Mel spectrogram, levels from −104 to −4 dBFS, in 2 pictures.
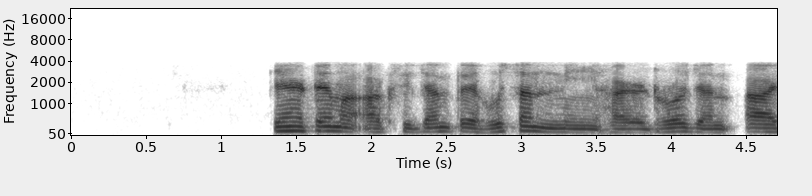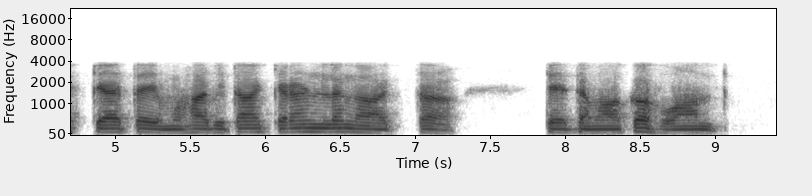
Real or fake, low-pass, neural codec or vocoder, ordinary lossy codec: fake; 3.6 kHz; codec, 44.1 kHz, 7.8 kbps, Pupu-Codec; Opus, 16 kbps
